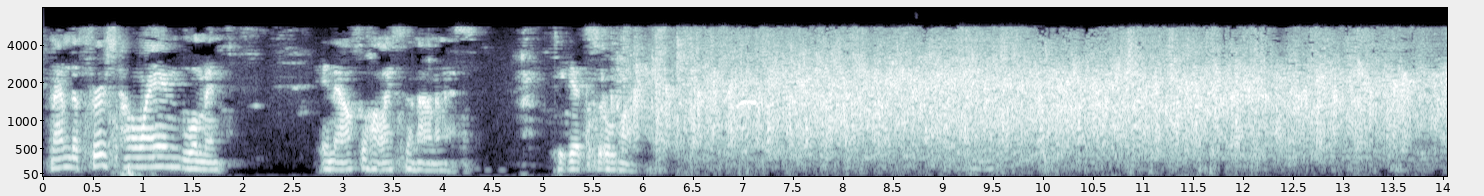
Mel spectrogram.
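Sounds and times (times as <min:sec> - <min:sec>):
speech: 0:00.1 - 0:01.9, 0:02.8 - 0:04.4, 0:05.1 - 0:06.1
audience applause: 0:05.4 - 0:14.0.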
